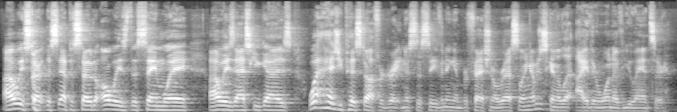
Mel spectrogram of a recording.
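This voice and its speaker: A man's voice: mid-range voice, fast, hardly any pauses, a little mellow, a little hiss or hum. A man hosting a wrestling podcast, opening with playful, announcer-style introductions and joking banter. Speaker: podcast host.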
